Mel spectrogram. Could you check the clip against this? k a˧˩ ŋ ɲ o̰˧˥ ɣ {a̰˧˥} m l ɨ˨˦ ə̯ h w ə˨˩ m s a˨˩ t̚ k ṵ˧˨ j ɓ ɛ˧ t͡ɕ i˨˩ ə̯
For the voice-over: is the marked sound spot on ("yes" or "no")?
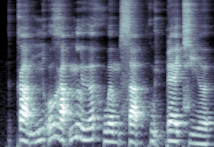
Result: yes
